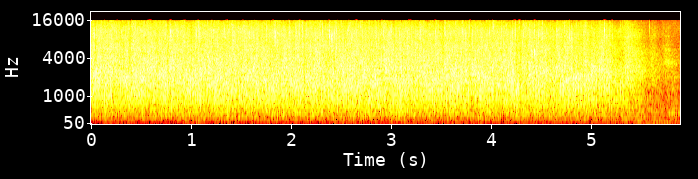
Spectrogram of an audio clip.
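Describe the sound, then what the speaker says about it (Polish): Loud, sustained applause from a large audience at a political election convention in Kraków, steady dense clapping that fades out at the end. "Jeszcze raz gorące oklaski dla niego."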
